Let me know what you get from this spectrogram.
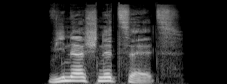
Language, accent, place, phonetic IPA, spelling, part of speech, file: German, Germany, Berlin, [ˈviːnɐ ˈʃnɪt͡sl̩s], Wiener Schnitzels, noun, De-Wiener Schnitzels.ogg
- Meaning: genitive singular of Wiener Schnitzel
